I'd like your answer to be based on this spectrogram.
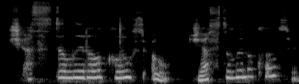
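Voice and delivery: whispered inner thought; thinking to himself. Acted. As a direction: whisper it like a secret plan. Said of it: "Pete thinks".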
